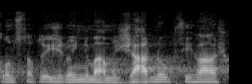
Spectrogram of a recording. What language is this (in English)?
Czech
